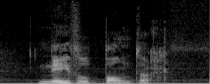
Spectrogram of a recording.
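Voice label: "nevelpanter", Dutch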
